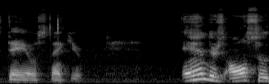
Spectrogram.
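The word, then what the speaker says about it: Deus: buy new for dos X that's how you pronounce it Folks by the way don't say Deuce it's deos thank you and there's also these free ones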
